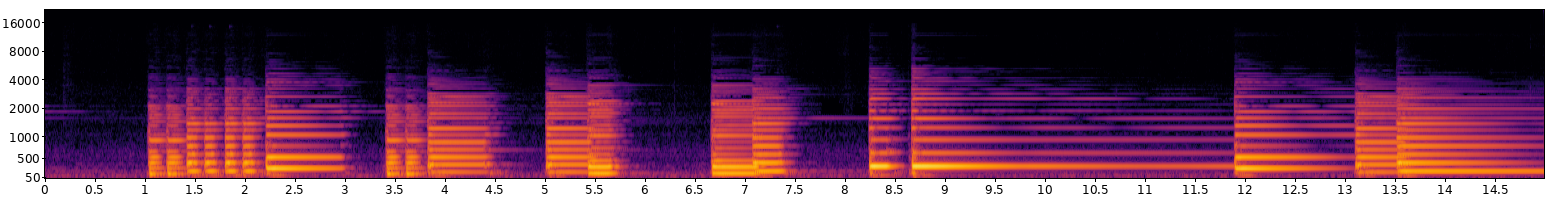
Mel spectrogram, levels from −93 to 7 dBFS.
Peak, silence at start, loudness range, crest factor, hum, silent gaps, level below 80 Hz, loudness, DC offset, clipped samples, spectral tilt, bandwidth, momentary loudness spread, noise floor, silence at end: 0 dBFS; 1.05 s; 6 LU; 14 dB; none; none; -56 dBFS; -15 LUFS; under 0.1%; under 0.1%; -11 dB/octave; 4.4 kHz; 21 LU; -53 dBFS; 0 s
